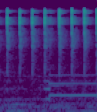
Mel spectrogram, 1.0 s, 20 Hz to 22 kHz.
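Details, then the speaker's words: Piezowave2 focused shockwave therapy (ESWT) device applied with gel by physical therapist to own wrist (TFC area) at intensity 2, searching for achy dysfunctional tissue; rapid regular ticking pulses about eight a second over a steady tone. "As I told you this this one has diagnostic function. So I feel um if I feel the achiness pain here that means that's the area having a dysfunctional tissue."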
